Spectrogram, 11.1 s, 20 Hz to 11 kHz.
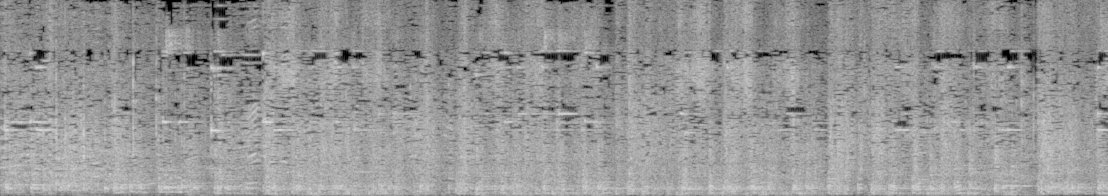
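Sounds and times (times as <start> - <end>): marching band drums: 0.0 - 11.0.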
